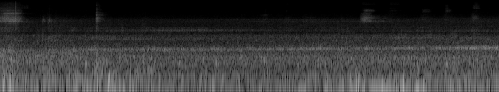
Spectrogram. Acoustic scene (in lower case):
subway train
